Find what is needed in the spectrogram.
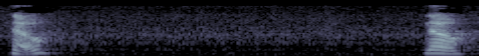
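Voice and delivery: ordinary talk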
